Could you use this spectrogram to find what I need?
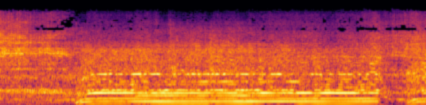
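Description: A leaf blower engine roars steadily up close, then cuts out.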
